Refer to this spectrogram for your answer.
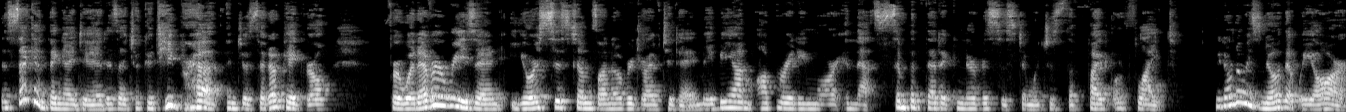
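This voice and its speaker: At a moderate pace, the voice has a warm, dark, mellow tone with ordinary pitch variation. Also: woman, fairly low pitch for a woman. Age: 70s. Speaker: health and wellness influencer. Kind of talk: casual talk to camera. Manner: conversational, warm.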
